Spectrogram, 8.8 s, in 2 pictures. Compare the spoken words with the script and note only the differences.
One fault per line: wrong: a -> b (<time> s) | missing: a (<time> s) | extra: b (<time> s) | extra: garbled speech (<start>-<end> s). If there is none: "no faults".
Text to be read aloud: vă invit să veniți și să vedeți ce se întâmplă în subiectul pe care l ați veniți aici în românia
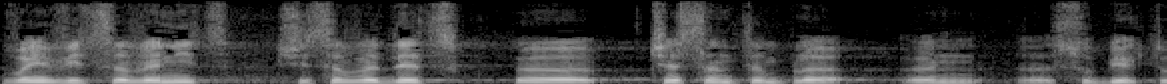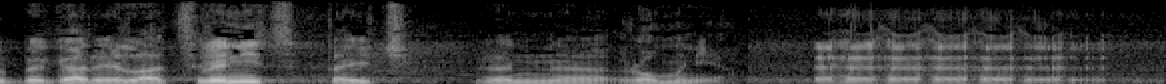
no faults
